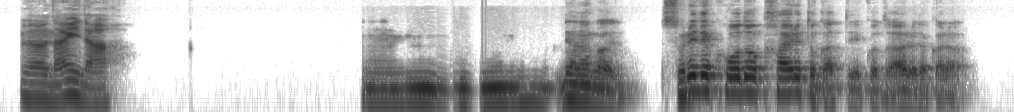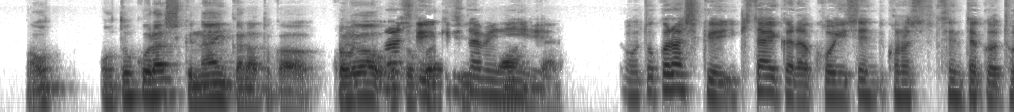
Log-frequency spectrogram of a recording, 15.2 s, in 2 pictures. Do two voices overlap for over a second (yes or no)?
yes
